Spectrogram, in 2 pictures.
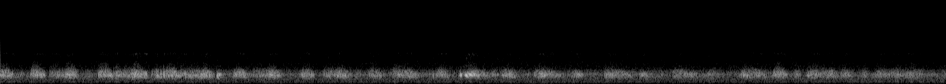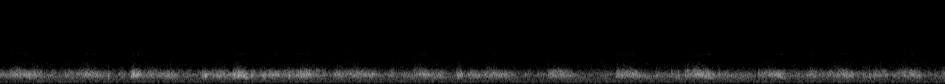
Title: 8 weeks 6 days fetal doppler heartbeat 💓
